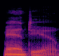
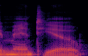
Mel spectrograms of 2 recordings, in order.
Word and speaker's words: Manteo: or manteo how do you say it mantio i'm pretty sure north carolinians say mantio you know i don't know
